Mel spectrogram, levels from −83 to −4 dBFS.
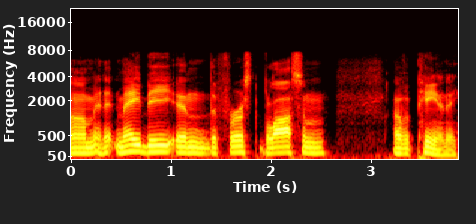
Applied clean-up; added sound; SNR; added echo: none; none; none; none.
